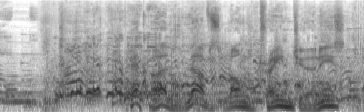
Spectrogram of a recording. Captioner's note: laughing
